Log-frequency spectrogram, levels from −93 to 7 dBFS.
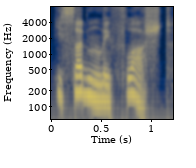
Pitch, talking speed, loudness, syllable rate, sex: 155 Hz, 145 wpm, -17 LUFS, 5.3 syllables/s, male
